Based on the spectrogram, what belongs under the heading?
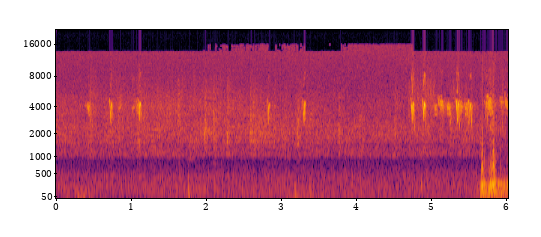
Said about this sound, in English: Wild bird going over the net. Stop. So wild bird went down for an approach, but went over the net again.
